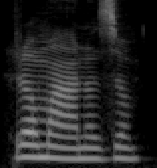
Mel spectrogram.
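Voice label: "romanos", female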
